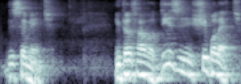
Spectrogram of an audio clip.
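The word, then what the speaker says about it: shibboleth: dizer uma porção de semente então falou dizes shiboleth o porém eles diziam cebolete porque não podiam pronunciar bem essa palavra que seria o essa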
